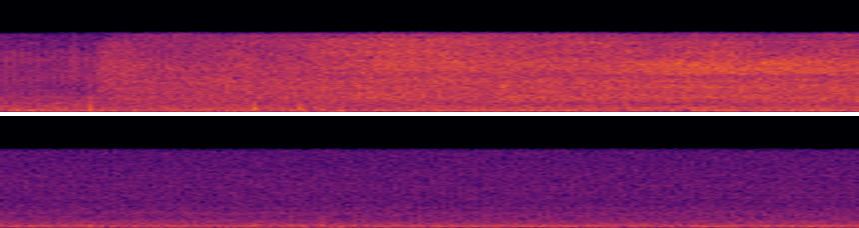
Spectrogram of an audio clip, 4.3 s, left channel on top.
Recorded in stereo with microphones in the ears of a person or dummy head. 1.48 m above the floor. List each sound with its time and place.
Only background noise.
